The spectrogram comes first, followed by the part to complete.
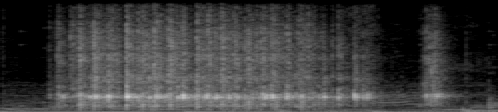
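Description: Two dice rattling fast in a clear shaker cup as it is shaken. The rattle starts about a quarter second in and stops just before the end.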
